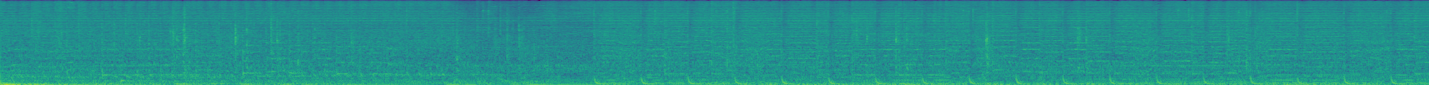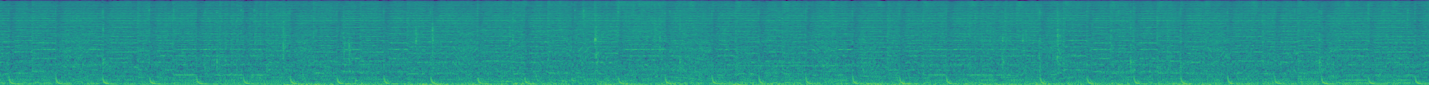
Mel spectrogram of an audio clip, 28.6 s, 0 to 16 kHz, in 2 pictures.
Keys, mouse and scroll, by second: 1.8 alt+h, 2.4 a, 3.5 z, 4.5 z, 5.3 shift+a, 8.8 Tab, 9.0 s, 9.9 Tab, 10.9 r, 14.1 drag, 14.3-15.3 middle drag, 15.8-17.8 drag, 17.8 KP_1, 18.5 z, 19.5 g, 20.3 Tab, 21.6 v, 23.0 c, 24.0 right click, 24.2 ctrl+z, 24.6 ctrl+z, 26.0 c.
